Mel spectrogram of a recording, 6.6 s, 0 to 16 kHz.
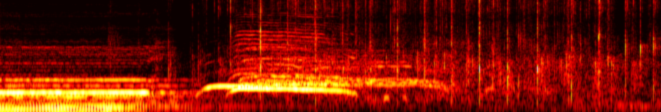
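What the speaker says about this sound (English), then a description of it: "I don't deserve applause" Concert audience at a MomoCon 2021 Winterfest show breaks into loud applause and cheering as a sung melody ends, the crowd noise swelling then thinning to scattered claps and whoops.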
